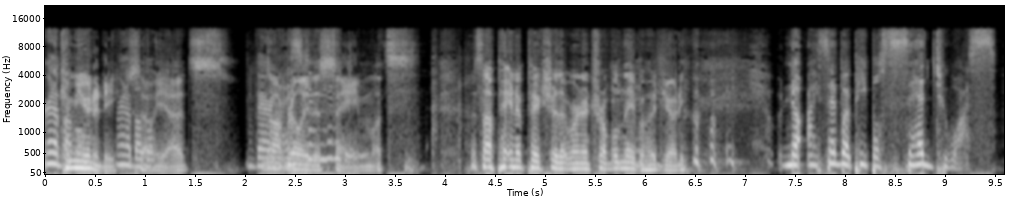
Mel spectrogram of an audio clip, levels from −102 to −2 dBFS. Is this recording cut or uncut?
uncut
